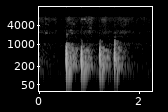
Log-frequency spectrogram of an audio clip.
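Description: Dry-erase marker writing on a whiteboard: four short, sharp strokes about a third of a second apart, starting about half a second in.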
